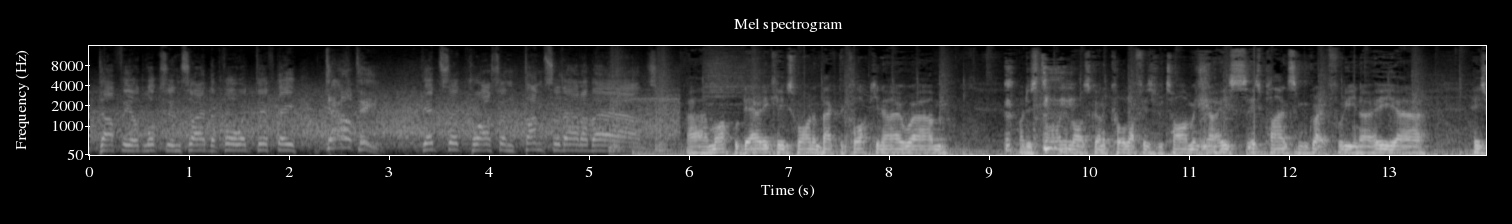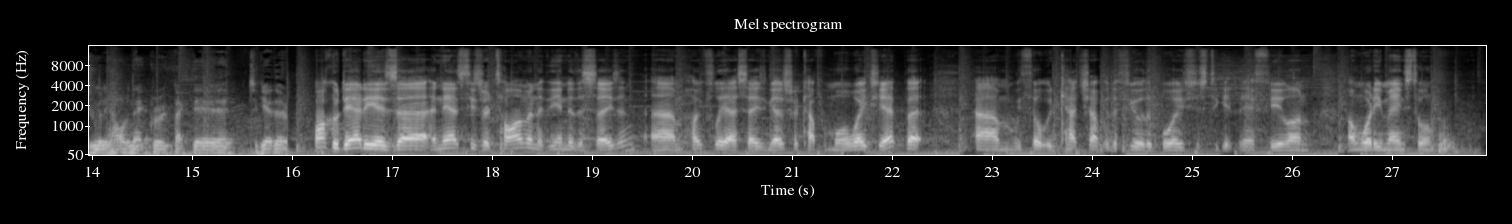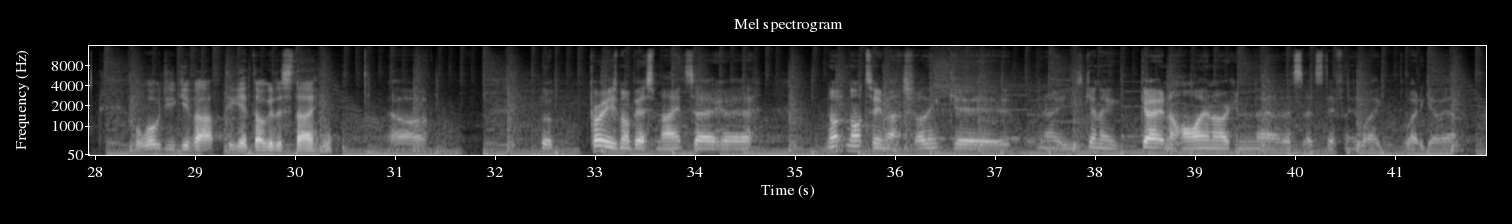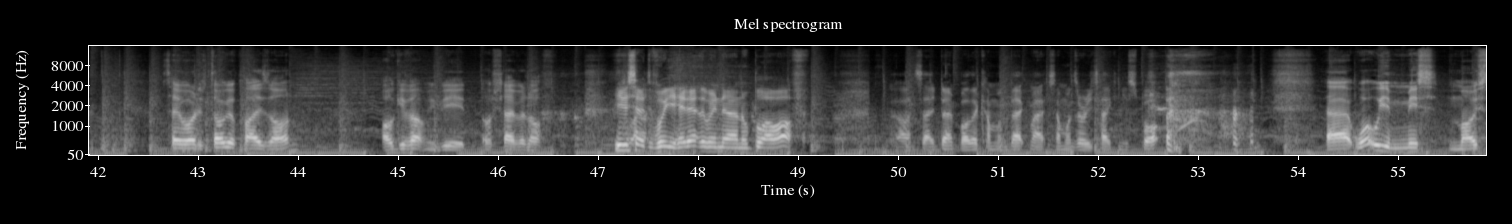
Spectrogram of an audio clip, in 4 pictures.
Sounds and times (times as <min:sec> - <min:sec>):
Speech: 0:00.0 - 0:08.6, 0:09.2 - 0:27.5, 0:28.4 - 0:31.3, 0:32.4 - 0:34.6, 0:35.3 - 0:41.7, 0:42.6 - 0:44.0, 0:44.8 - 0:46.6, 0:47.2 - 0:49.2, 0:49.9 - 0:52.7, 0:54.3 - 0:55.8
Music: 0:00.0 - 0:55.8.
